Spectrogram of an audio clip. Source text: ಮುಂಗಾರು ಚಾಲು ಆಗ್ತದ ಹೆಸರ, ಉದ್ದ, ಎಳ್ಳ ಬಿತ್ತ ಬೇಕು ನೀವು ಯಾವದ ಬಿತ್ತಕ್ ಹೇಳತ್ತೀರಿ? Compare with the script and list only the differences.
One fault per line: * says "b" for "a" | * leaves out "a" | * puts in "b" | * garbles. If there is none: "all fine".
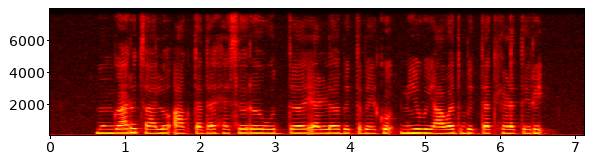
all fine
